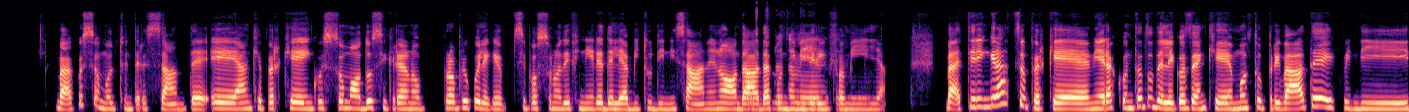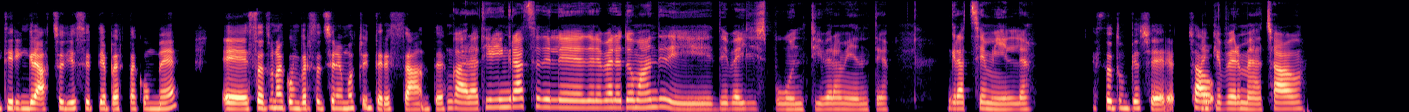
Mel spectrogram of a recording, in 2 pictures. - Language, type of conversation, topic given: Italian, podcast, Come si costruisce la fiducia tra i membri della famiglia?
- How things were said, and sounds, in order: "proprio" said as "propio"; "Guarda" said as "guara"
